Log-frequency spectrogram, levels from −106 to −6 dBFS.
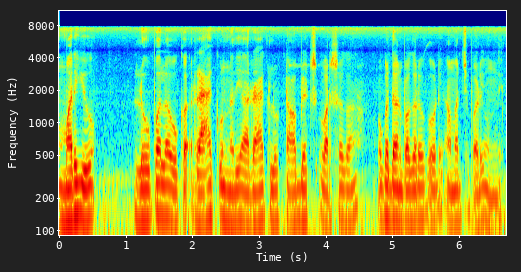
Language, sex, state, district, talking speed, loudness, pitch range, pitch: Telugu, male, Telangana, Mahabubabad, 135 wpm, -21 LUFS, 115-125 Hz, 120 Hz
